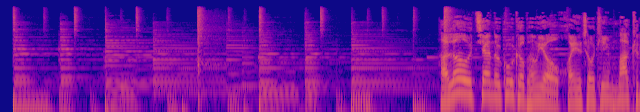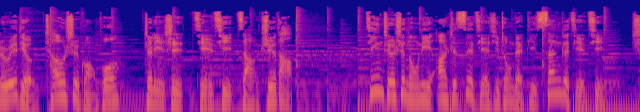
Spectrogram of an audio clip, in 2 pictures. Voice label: 广播; 电台包装

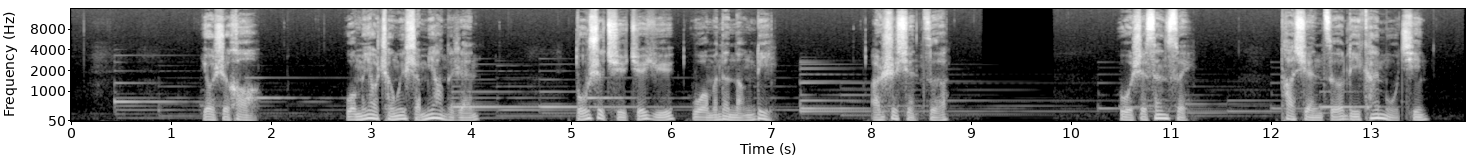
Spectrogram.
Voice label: 旁白 进取

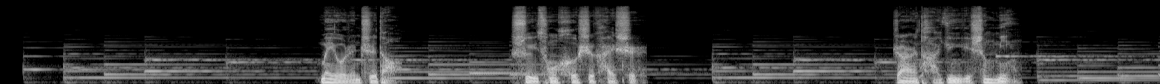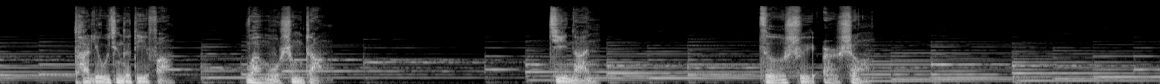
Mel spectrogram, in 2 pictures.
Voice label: 温情声音; 印象济南; 城市宣传片

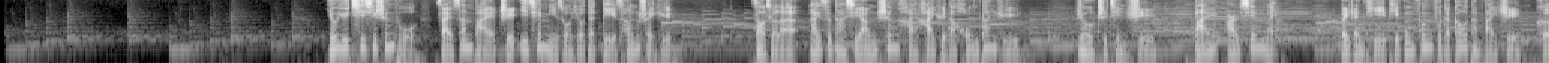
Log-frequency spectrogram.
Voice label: 舌尖风格; 喜家德

